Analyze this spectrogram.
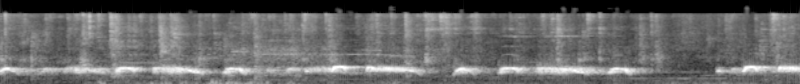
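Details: Spotted dove delivering a dense run of low, husky coos in short bursts, unevenly spaced and almost continuous, with one longer pause before a final pair of notes.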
